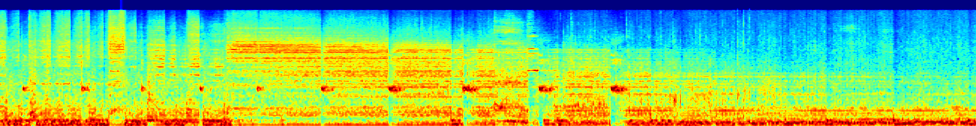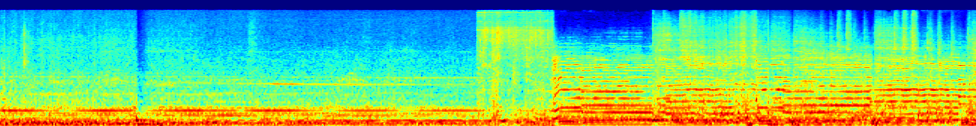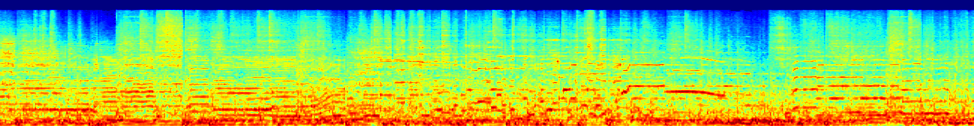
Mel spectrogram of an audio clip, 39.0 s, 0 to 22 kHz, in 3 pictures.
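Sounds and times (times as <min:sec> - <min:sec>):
drum kit playing: 0:00.0 - 0:39.0
recorded rock music: 0:00.0 - 0:39.0
rising sweep: 0:01.9 - 0:37.8.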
